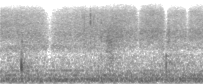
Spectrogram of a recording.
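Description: Chalk scratching on a blackboard as it is written with, a faint steady rubbing with a light tap shortly after the start.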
